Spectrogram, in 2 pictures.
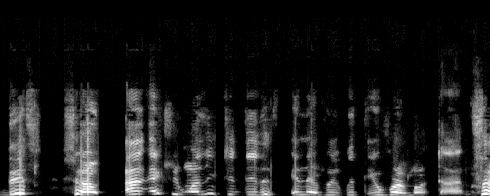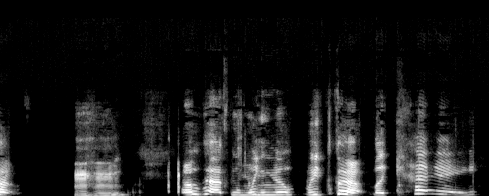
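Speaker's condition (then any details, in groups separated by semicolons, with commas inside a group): Cerebral palsy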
